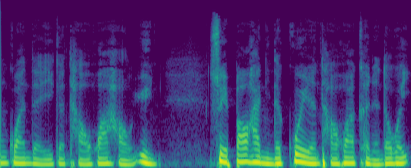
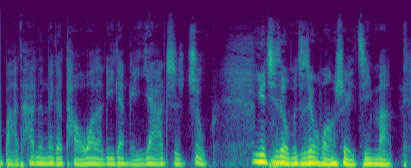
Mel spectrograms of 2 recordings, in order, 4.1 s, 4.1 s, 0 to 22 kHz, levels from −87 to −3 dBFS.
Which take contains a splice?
second; 1 cut; at 2.5 s

